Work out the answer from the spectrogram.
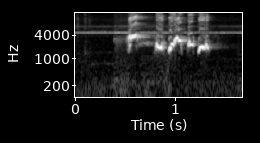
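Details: A red-whiskered bulbul kept in a cage in Thailand sings one compact phrase of four or five fluid whistled notes, bubbling and slightly descending, against a faint continuous high hum.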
